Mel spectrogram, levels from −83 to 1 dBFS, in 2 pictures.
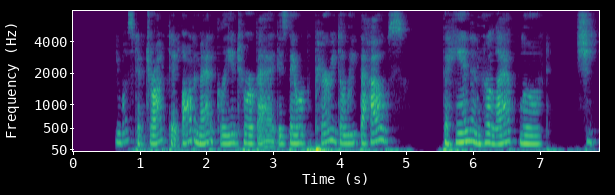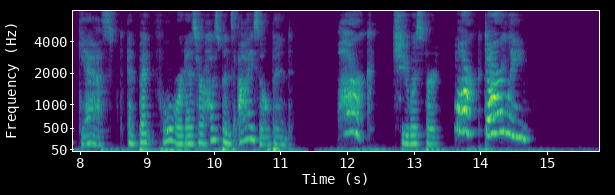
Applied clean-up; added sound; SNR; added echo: neural mask model DeepFilterNet 3.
